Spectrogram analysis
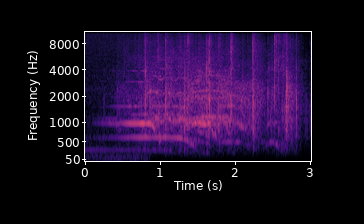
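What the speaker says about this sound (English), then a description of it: "give him a round of applause" An audience gives a round of applause for a performer at a live music showcase, a steady wash of clapping that swells and carries on beneath someone talking.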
